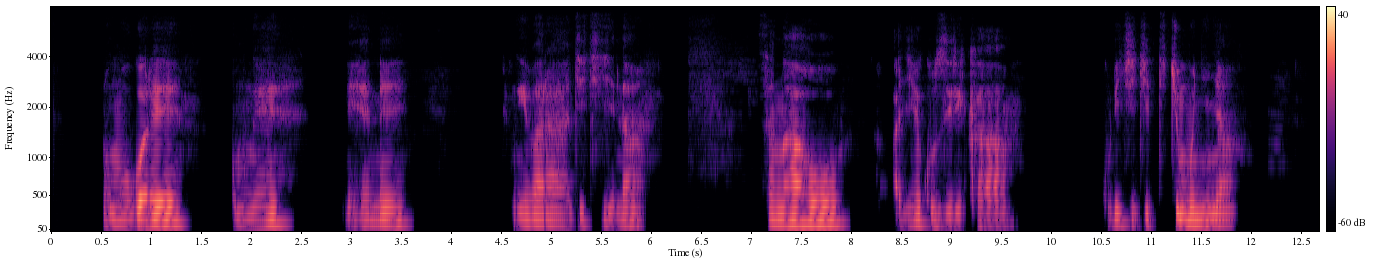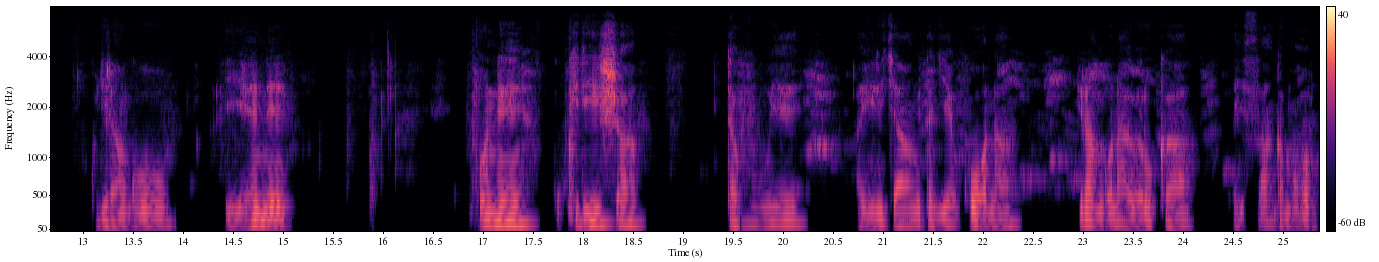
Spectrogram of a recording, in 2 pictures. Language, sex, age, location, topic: Kinyarwanda, male, 18-24, Nyagatare, agriculture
